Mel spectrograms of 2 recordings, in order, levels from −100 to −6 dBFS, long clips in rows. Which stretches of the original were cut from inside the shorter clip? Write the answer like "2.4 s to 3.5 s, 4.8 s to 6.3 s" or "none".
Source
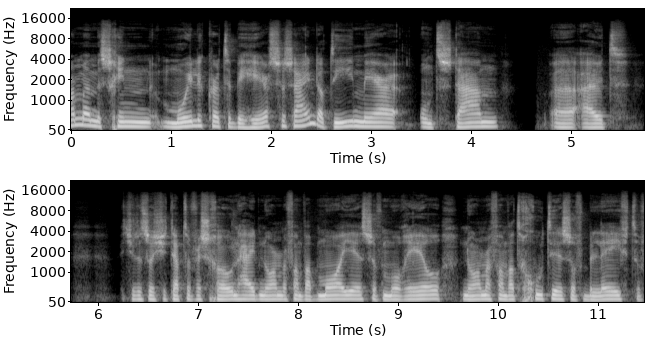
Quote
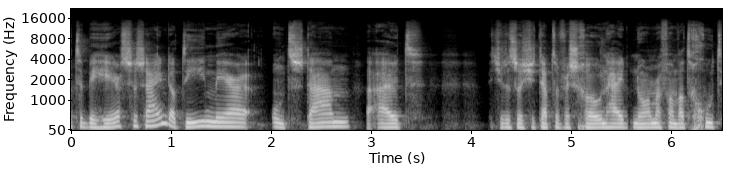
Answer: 4.4 s to 5.0 s, 7.6 s to 9.6 s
